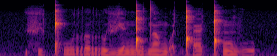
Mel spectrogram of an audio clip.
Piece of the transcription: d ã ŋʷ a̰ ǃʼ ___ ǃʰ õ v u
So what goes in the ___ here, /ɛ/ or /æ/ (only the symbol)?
æ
